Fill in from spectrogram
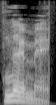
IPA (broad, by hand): nɨmɨ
